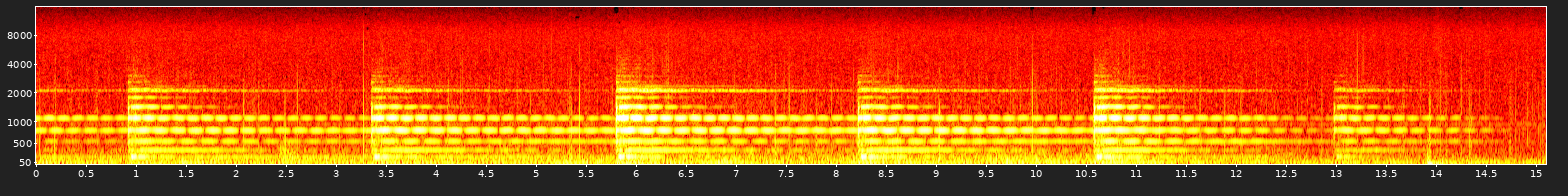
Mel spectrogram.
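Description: A single bell tolling slowly on one note: six strikes about two and a half seconds apart, each ringing on and fading before the next.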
